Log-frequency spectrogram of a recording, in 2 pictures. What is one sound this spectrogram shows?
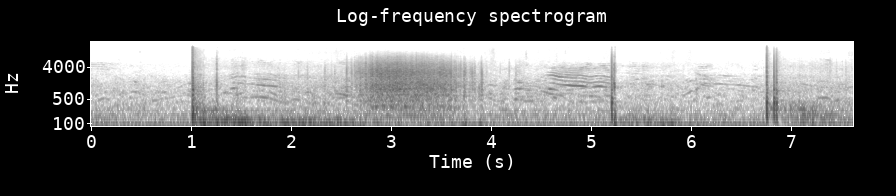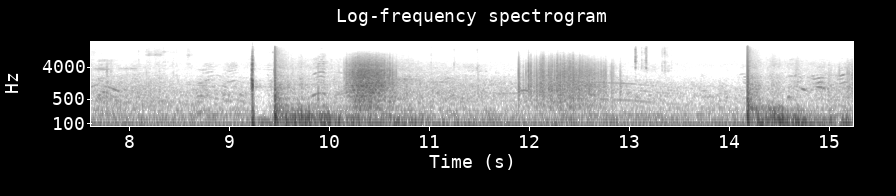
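Aerial firework shells burst overhead with deep booms.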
